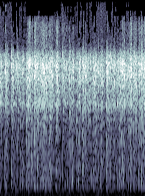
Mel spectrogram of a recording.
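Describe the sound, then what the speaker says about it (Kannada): Dense, rapid crackling bursts of firecrackers go off continuously without pause, loud and close, filling the whole stretch like a long string of crackers being set off during a morning puja at home. "ಏನೇ ಇದು ಪಟಾಕಿ ಶಬ್ದ"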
